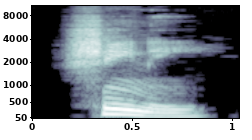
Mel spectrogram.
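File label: "sheeny", Australian English; pronunciations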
